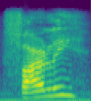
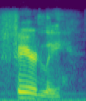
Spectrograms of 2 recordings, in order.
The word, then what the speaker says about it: fairly: Okay, so instead of farley, it's fair. Long A sound, fairly. Fairly.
